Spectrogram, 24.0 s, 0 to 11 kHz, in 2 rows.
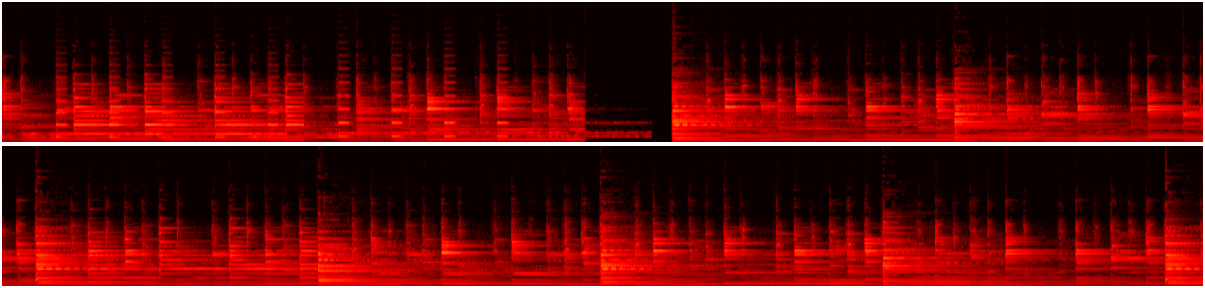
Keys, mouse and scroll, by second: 0.2 shift+middle click, 1.1 f, 2.4 ctrl+z, 3.0 g, 3.2 z, 4.8 shift+d, 5.6 g, 6.0 z, 9.6-10.7 drag, 10.7 g, 10.8 z, 11.5 click, 11.9 Tab, 12.3 Tab, 12.6 ctrl+r, 16.9 click, 17.2 Tab, 17.8 middle click, 18.4 Tab, 18.7 click, 18.9 c, 19.3 alt+middle click, 20.2 shift+middle click, 20.8 s, 21.6 z, 22.0 click, 23.0 g, 23.0 z.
